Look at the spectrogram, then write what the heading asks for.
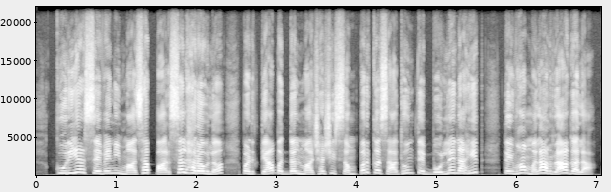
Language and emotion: Marathi, angry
